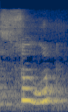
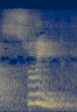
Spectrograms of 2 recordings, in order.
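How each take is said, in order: First: "suit" pronounced soot, long oo; wrong suite. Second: "suite" pronounced sweet; correct suite. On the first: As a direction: say "suit" with no W sound. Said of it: "Many people call it suit". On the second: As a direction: say "suite" with W and long ee. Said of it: "but it is a suite". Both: Shown as a demonstration.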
